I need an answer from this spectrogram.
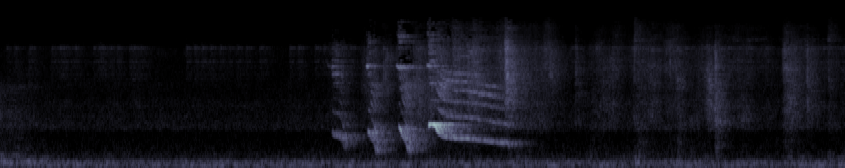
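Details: Labrador Retriever puppy, part of Sadie's final three at High Desert Labradors on their last day before going home, inside. A quick series of three or four sharp rising-then-falling whimpers ends in a longer drawn-out whine over a low steady hum.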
